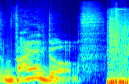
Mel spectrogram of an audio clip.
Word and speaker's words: Waldorf: Verdict: it's pronounced Waldorf.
